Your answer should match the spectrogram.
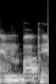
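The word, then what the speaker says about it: Mbappé: ये फ्रेंच नाम है एम्बापे, मैंने सुबह इसकी प्रोनाउंसिएशन भी चेक की थी।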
